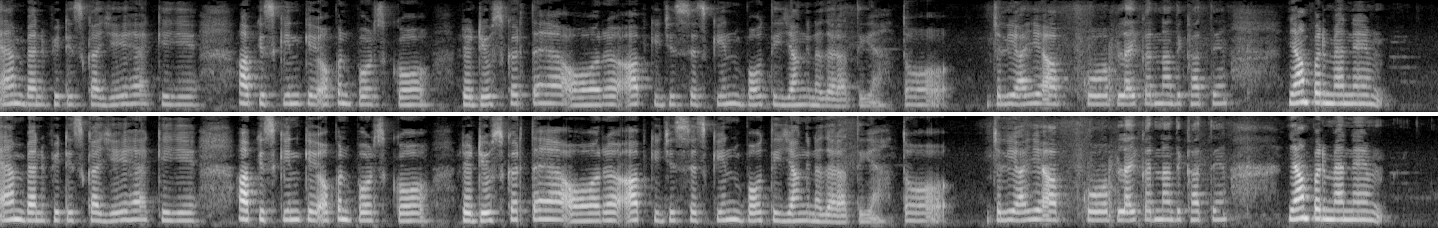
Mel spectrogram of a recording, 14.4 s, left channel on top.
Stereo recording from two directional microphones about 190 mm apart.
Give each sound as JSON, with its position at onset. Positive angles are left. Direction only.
{"t": 0.0, "sound": "speech", "side_deg": -35}
{"t": 10.9, "sound": "speech", "side_deg": -35}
